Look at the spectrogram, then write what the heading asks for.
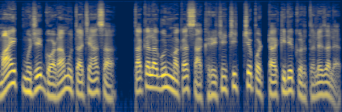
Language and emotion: Goan Konkani, neutral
